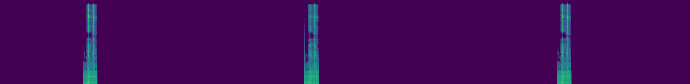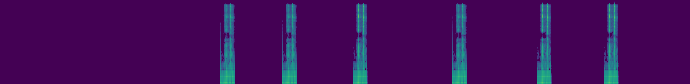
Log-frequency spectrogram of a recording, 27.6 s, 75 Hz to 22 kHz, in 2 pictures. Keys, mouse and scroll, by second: 1.2 right click, 6.0 click, 9.3 ctrl+d, 11.1 click, 18.2 click, 19.4 click, 20.8 right click, 22.8 click, 24.5 click, 25.8 click.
